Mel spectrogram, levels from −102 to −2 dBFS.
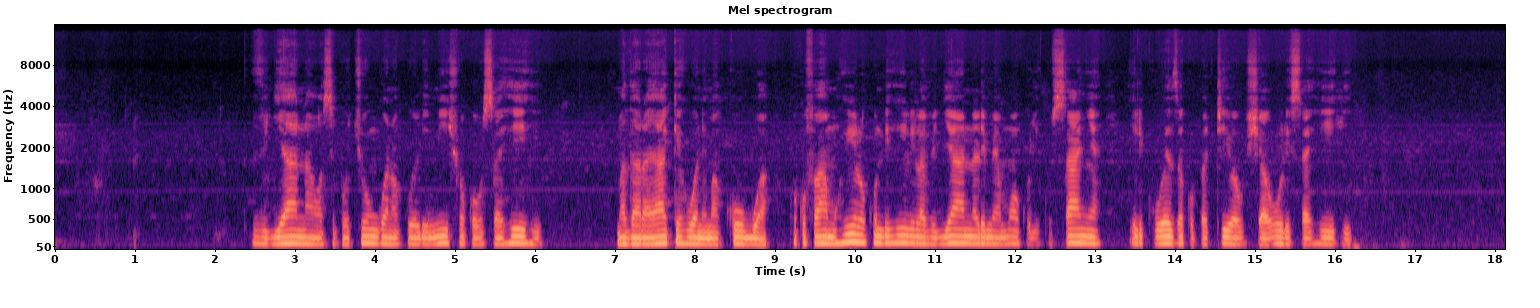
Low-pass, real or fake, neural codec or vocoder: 14.4 kHz; real; none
